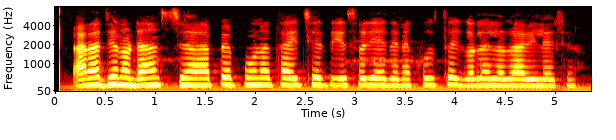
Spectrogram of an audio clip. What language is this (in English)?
Gujarati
